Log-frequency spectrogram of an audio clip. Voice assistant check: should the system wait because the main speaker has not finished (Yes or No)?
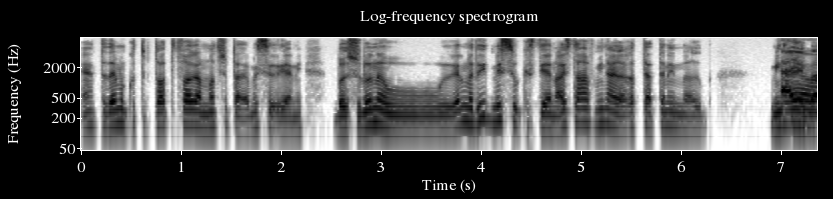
No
